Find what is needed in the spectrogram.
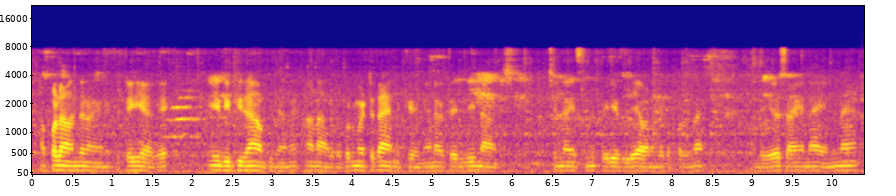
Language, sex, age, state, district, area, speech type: Tamil, male, 60+, Tamil Nadu, Tiruvarur, rural, spontaneous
